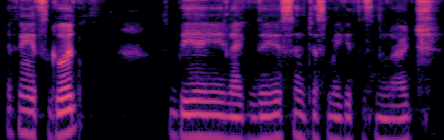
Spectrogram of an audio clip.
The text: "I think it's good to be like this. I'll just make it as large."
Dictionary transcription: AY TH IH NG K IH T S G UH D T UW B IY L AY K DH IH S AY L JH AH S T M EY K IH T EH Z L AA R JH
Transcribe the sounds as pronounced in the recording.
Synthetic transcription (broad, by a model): AY T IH NG K IH T S G UH D T UW B IY L AY K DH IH S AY N JH AH S T M EY K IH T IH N L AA R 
